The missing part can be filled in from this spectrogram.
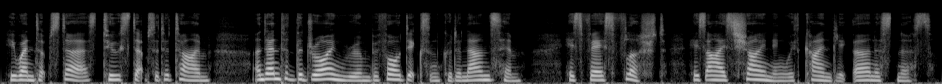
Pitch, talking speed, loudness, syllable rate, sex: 195 Hz, 165 wpm, -20 LUFS, 5.0 syllables/s, female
